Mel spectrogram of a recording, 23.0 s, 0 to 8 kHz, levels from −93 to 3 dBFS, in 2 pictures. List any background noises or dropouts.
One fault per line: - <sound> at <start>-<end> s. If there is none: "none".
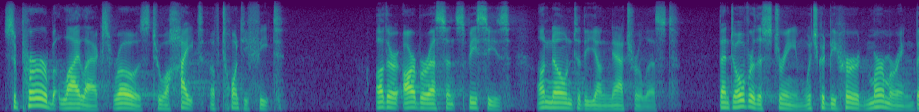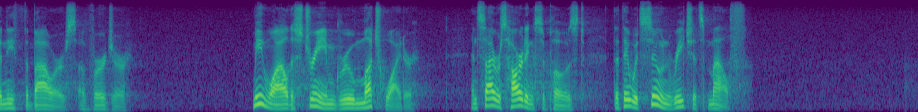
none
